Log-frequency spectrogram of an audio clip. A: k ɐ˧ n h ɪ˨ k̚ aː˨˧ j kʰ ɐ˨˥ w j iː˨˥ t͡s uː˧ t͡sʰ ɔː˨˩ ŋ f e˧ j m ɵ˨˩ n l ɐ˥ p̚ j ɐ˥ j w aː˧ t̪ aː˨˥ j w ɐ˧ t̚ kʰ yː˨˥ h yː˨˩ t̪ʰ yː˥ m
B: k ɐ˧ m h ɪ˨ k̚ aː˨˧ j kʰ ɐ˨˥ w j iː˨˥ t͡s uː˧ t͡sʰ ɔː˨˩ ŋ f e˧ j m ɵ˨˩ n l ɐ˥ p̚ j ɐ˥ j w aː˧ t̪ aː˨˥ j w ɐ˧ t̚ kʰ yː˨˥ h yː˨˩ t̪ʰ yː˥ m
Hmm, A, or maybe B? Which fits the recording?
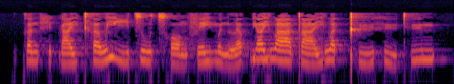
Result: A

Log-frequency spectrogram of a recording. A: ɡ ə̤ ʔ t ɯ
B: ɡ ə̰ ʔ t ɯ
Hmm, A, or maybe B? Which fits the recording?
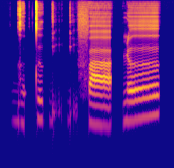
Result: A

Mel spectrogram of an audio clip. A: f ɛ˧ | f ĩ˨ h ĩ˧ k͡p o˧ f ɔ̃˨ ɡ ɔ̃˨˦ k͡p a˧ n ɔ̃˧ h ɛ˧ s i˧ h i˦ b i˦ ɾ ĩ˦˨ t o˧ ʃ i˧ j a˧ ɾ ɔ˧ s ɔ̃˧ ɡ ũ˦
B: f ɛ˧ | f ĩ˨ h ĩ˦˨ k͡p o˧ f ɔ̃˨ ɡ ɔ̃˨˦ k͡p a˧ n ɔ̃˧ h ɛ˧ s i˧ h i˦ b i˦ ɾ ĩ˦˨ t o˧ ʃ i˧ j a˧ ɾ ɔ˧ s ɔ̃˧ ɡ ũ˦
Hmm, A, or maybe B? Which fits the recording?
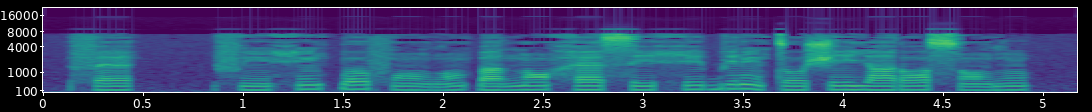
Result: A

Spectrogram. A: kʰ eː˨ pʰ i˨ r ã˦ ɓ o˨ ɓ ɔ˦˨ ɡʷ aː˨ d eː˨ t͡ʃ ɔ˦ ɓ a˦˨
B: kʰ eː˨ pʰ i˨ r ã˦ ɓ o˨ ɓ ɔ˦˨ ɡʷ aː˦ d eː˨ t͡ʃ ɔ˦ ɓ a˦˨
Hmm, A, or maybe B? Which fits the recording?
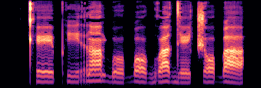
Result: B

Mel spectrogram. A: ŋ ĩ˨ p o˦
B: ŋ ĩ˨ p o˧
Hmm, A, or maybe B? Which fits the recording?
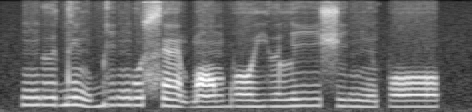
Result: A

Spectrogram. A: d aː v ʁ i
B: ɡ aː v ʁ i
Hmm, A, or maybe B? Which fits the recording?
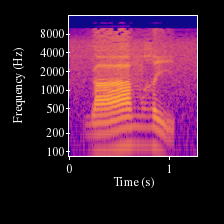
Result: B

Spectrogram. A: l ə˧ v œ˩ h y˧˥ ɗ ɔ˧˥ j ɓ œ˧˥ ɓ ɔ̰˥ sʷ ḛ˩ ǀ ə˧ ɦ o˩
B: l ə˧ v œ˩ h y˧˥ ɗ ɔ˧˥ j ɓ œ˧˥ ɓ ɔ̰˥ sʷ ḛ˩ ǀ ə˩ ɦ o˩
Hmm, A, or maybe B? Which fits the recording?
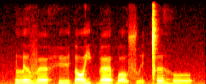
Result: A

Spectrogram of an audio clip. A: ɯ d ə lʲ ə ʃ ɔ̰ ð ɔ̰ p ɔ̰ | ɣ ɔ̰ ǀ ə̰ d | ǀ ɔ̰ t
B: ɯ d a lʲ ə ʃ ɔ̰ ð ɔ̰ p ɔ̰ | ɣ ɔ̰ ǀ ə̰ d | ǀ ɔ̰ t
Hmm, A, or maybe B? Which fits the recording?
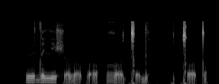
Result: B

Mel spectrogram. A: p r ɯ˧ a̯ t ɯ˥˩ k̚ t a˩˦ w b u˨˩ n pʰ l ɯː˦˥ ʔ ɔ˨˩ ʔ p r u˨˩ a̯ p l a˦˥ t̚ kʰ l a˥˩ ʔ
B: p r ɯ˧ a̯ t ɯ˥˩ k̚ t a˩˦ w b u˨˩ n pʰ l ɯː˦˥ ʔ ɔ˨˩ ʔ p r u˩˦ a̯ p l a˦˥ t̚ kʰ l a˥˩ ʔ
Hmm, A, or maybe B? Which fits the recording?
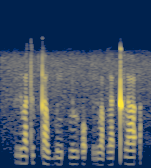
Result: A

